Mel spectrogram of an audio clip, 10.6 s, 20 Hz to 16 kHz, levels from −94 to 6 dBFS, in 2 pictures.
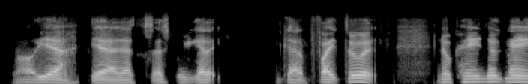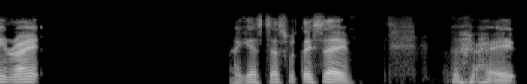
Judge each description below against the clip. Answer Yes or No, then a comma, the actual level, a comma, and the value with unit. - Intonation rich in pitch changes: No, narrow, 2.6 semitones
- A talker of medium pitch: No, low, 115 Hz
